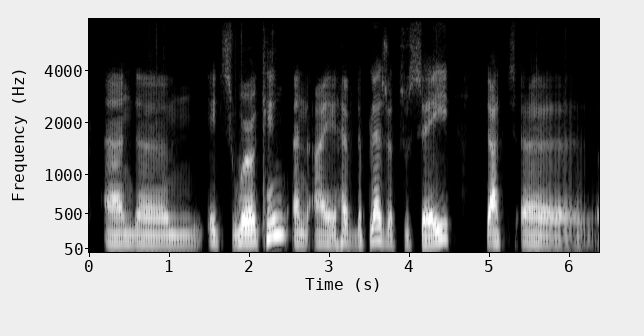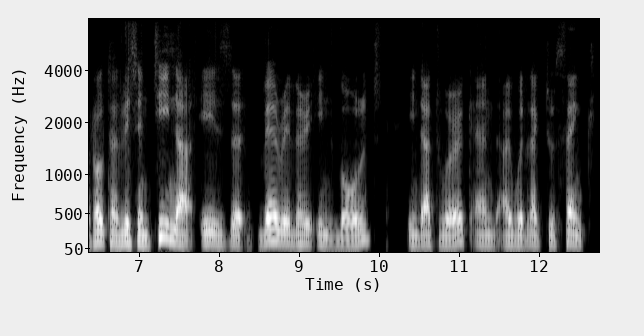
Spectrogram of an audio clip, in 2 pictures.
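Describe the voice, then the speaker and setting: Someone with a non-native accent speaks at a very slow pace in a dark, mellow tone, with ordinary pitch variation and a dry, close sound without echo. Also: man, medium pitch for a man. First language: not English. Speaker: walking trail association representative. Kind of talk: video call interview. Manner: halting, many hesitations.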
